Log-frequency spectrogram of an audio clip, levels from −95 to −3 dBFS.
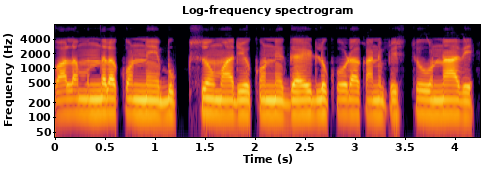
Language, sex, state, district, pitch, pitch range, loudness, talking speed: Telugu, male, Telangana, Hyderabad, 115 Hz, 110-120 Hz, -18 LUFS, 140 wpm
